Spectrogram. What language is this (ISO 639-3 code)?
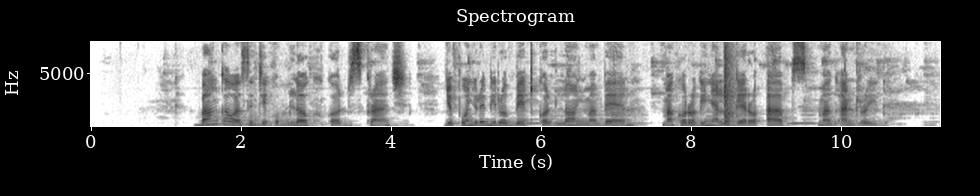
luo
